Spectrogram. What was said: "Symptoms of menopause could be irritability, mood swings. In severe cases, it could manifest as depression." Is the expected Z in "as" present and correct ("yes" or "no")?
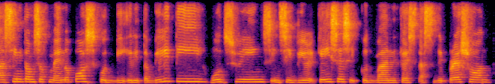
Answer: no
